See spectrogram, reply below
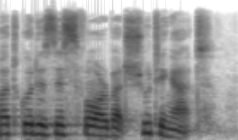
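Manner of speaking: put-on Israeli accent. Quoting a man from a video standing in military posture, in a thick Israeli accent. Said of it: "in his very thick Israeli accent he said".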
